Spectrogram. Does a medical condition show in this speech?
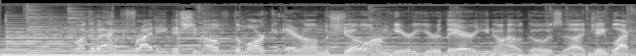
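No.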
